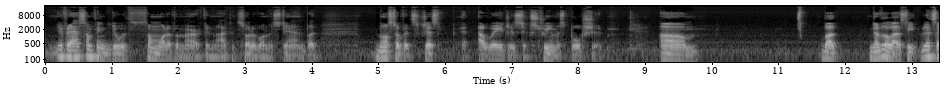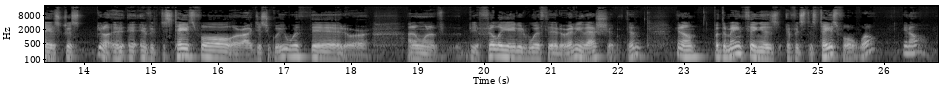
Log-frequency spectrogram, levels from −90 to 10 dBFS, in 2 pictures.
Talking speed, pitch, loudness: 150 wpm, 135 Hz, -26 LUFS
